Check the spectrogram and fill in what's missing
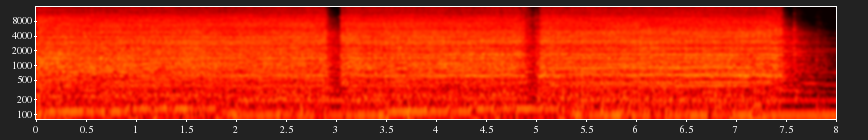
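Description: Ratchet tightening an exhaust clamp on a 2018-2019 Mustang GT with a Pypes axle-back exhaust: a fast, continuous buzzing clicking close by and steady, broken by two brief pauses before stopping near the end.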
